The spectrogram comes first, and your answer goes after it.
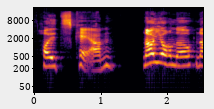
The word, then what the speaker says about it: Holzkern: Today's sponsor is Holzgern. Holzgern is a young Austrian company that designs unique crafted watches. Sorry, I just have to interrupt. As a German, it's pronounced Holzkern.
